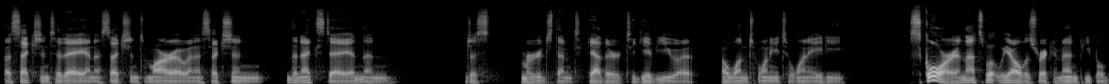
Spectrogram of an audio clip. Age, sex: 30-49, male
